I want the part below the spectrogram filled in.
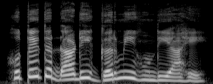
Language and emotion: Sindhi, neutral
